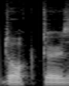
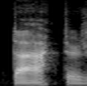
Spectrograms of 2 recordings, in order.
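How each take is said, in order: First: The first vowel is rounded, British-like. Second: The first vowel is a very open ah. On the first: The speaker calls it wrong. "almost British influence" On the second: The speaker calls it right. "Really open ah sound"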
